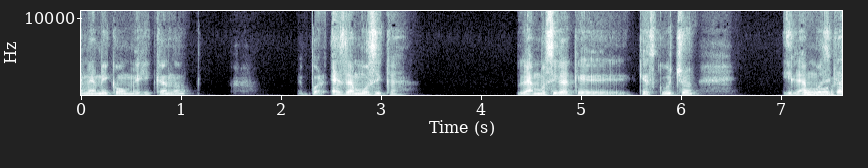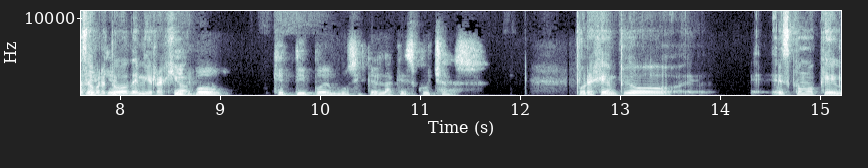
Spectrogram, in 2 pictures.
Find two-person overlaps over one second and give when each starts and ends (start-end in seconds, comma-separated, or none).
7.2-8.8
